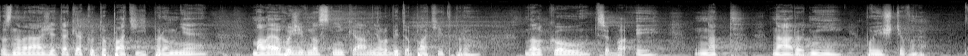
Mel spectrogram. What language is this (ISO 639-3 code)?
ces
